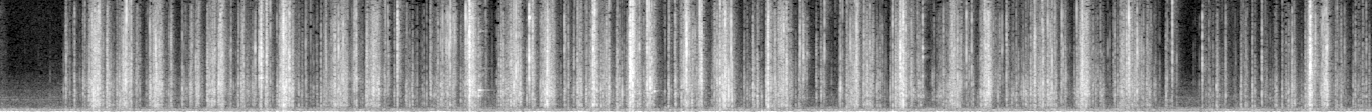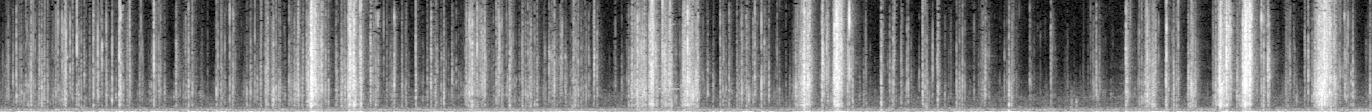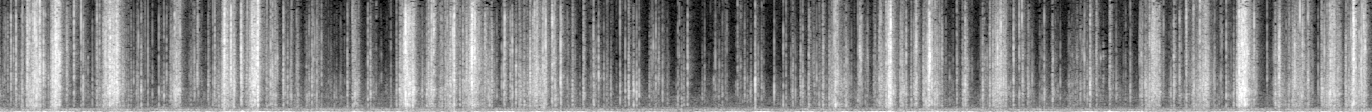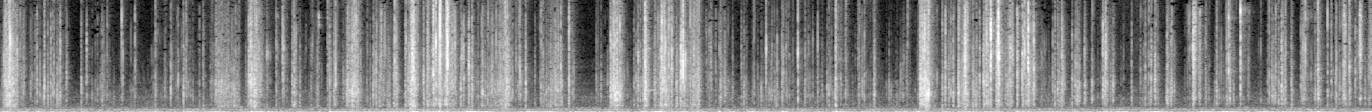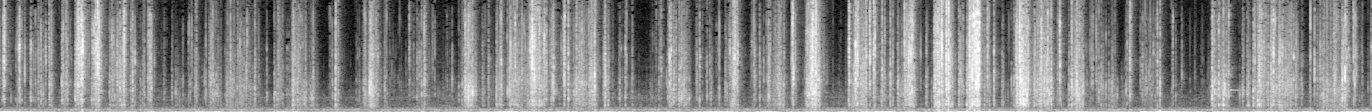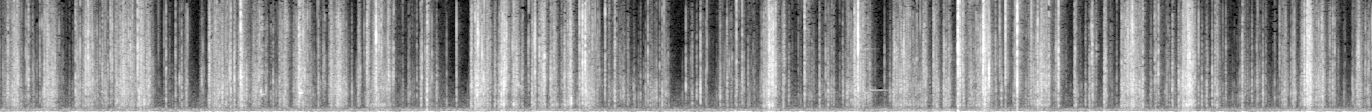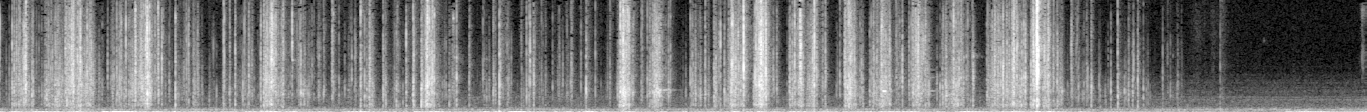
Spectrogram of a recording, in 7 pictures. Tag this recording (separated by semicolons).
Rubiks; Click; Puzzel; Cube; Crunch; Rubikscube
